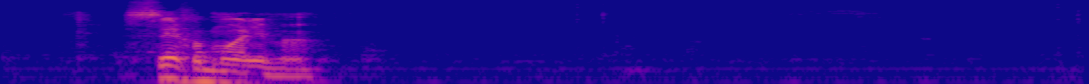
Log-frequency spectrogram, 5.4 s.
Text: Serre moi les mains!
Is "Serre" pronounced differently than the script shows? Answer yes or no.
no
